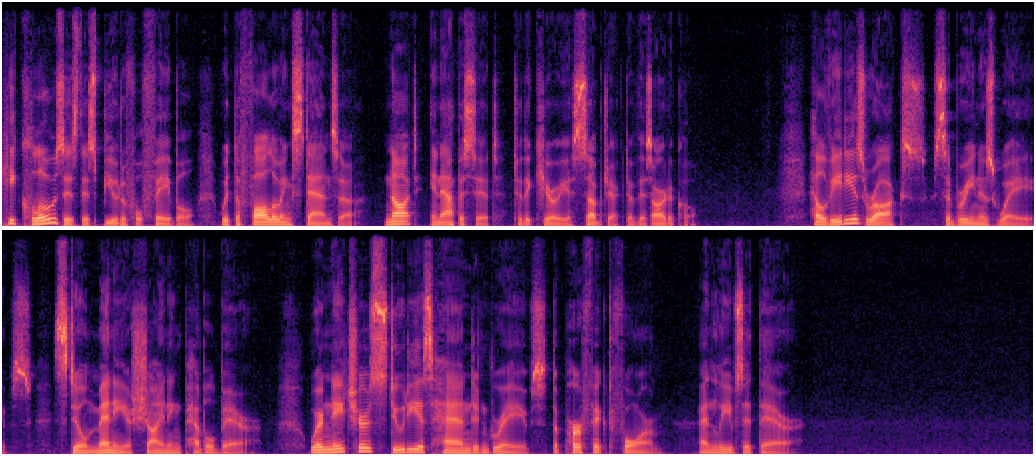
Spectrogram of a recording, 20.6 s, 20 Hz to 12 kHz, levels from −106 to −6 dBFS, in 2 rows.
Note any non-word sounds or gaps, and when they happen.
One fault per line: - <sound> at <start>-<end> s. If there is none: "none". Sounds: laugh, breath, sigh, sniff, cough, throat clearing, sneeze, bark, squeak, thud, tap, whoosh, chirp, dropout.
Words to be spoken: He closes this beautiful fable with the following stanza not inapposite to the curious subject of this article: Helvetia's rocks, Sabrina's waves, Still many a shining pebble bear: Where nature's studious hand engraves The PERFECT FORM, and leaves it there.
none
